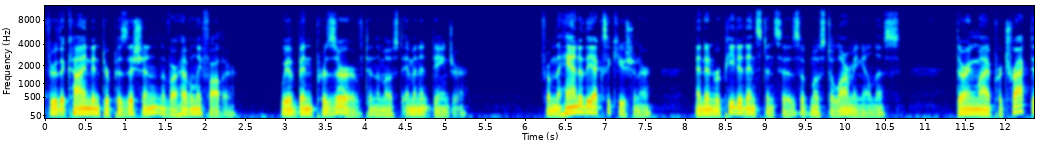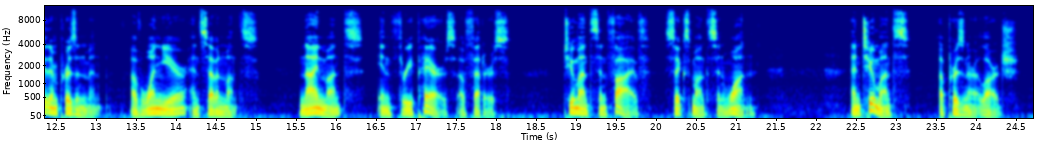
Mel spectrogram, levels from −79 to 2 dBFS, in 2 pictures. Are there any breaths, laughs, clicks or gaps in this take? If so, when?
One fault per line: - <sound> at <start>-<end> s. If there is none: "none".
none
